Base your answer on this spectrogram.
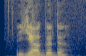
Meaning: berry
- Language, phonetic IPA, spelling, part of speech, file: Russian, [ˈjaɡədə], ягода, noun, Ru-ягода.ogg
